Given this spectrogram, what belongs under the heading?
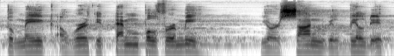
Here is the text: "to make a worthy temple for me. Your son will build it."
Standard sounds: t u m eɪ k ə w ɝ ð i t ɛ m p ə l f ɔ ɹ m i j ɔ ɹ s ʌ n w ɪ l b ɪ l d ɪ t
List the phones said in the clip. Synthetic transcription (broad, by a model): t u m eɪ k ə w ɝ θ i t ɛ m p ə l f ɔ ɹ m i j ɔ ɹ s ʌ n w ɪ l b ɪ l d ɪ t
